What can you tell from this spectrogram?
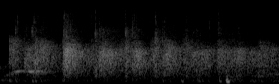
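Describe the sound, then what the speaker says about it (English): A crowd at a social media convention breaks into applause after a brief quiet start, dense steady clapping from many people continuing throughout. "Clap for cast team."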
